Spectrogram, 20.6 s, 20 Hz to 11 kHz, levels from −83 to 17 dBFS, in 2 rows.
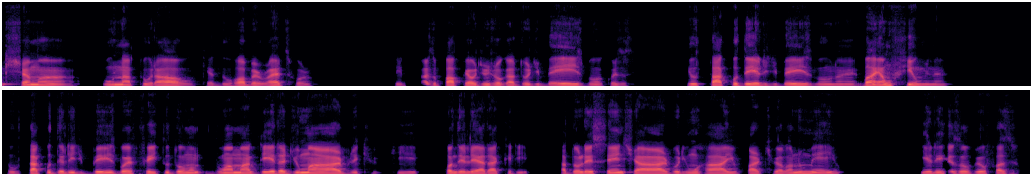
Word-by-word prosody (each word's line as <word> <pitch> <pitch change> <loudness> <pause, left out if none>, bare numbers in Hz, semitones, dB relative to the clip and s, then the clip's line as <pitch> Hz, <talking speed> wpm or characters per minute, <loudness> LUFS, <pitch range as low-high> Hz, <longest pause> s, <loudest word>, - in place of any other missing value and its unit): que 310 - -12
chama 125 - +1 0.3
O 130 -2 -4
Natural, 120 -4 +1
que 115 - -17
é - - -11
do 110 0 -13
Robert 115 -1 0
Redford, 115 -5 -2 0.8
que - - -15
ele 100 - -18
faz 120 +1 -6
o 135 - -5
papel 120 -1 +1
de 120 - -5
um - - +1
jogador 110 0 -1
de 105 - -11
beisebol, 110 0 -1
uma 105 - -10
coisa 105 -1 -11
assim. 105 - -31 0.5
E - - 0
o 120 - +2
taco 135 +3 +2
dele 120 0 +3
de 105 - -15
beisebol, 110 -2 -1
né, 110 0 -9
bem, 190 +1 +5
é - - +5
um 175 - +3
filme, 115 - -2
né. 100 0 -11 0.9
E - - -11
o 110 - -10
taco 125 +3 +2
dele 135 +1 0
de 125 - -14
beisebol 130 +4 +1
é 130 - +1
feito 130 +5 -2
de 130 - -4
uma 135 +3 +1
de 120 -4 -27
uma 135 +1 +2
madeira 130 +3 +3
de 140 +2 -5
uma 135 -1 +5
árvore 130 +4 +3
que - - -29
que 115 -4 -13 0.3
quando 125 0 +1
ele 125 0 +1
era 120 -1 +3
cri 140 +4 -15 0.3
adolescente 125 +5 0
a 125 - +5
árvore 125 0 +2
um 125 -1 -2
raio 120 +2 0
partiu 125 +2 -4
ela 125 0 -3
no 150 +6 0
meio, 160 +1 -2 0.8
e 130 - -9
ele 130 +1 -1
resolveu 130 0 -2
fazer 120 -7 -5
125 Hz, 200 wpm, -23 LUFS, 115-135 Hz, 0.9 s, bem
